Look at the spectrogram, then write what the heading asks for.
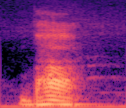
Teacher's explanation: तो भा जो है ये हम लोग का स्पर्श है, घोष है, महाप्राण है, ओष्ठ ध्वनि है, ठीक है। भा जो है स्पर्श, घोष, महाप्राण और ओष्ठ व्यंजन है।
